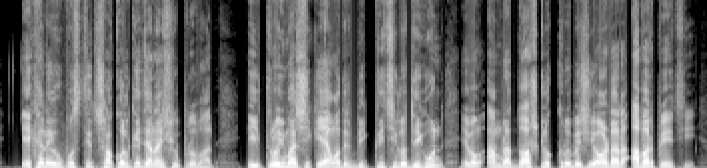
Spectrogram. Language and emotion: Bengali, happy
